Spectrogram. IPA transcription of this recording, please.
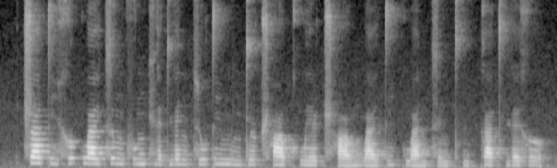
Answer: ʈ͡ʂ ä˥ t̪ i˨˩ x ɤ˥ k w a˥˧ ɪ̯ t͡s ɤ˥˩ ŋ f ʊ˥ ŋ t͡ɕ ɥ ɛ˨ t̪ ɥ ɛ˥˩ n t͡s u˥ t̪ i˥ m i˧˥ n t̪ y˥ ʈ͡ʂʰ ɑ˥˩ ʊ̯ kʰ w e˥ ɪ̯ ʈ͡ʂʰ ɑ˧˥ ʊ̯ m w a˧˥ ɪ̯ t̪ i˥ k w a˧˥ n t͡s ə˧˥ n t̪ʰ y˨˩ k ä˥˧ t̪ʰ ɥ ɛ˥˧ x ɤ˥˩

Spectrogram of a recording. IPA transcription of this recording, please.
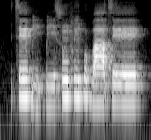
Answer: t͡s eː˦ ɓ iː˨ k͡p iː˨ s ũ˦ f ĩ˦ p ʊ˦ b aː˦ t͡s eː˦

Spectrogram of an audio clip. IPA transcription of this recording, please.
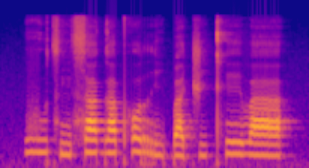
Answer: v u˦˨ t͡s ĩ˨ s a˦ ɡ a˦ pʰ ɔ˦ r i˨ ɓ a˨ t͡ʃ i˨ kʰ eː˦ β aː˦

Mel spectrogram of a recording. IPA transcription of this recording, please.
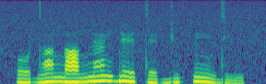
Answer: o˨ d ã˨˦ n a˧ n ɛ̃˦ ɡ͡b e˦˨ t e˨ ɡ i˨˦ k͡p ĩ˦˨ d i˨

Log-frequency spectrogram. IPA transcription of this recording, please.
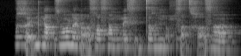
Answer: ʁ ḛ d ŋ ɛ ʔ zˤ õ ɳ e ɳ ɛ̰ zˤ ɤ sˤ ẽ b m e s ḛ d t̪ ɤ ʁ ɲ o̰ ħ zˤ ḛ d χ ɛ̰ zˤ ã

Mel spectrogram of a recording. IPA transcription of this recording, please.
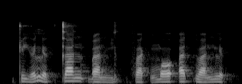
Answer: ʈ i˨˩˦ ə̯ l ə˨˩ k̚ t̪ a˧ n ɓ a˨˩ n j ə˨˩ k̚ f a˨˩ k̚ m ɔ˧˥ ʔ a˦˥ t̚ v a˧˥ n l ə˨˩ k̚

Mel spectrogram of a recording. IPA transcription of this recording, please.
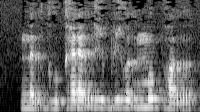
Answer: n̪ æ r ɡʱ u ɡʱ æ ɾ æ r ɦ i b i ɦ o r m o bʱ ɒ r

